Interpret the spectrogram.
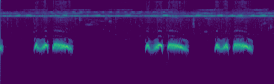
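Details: Spotted dove gives three soft two-part coos, a quick wavering hoot then a longer falling note, spaced well apart against near silence and a faint steady high whine.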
